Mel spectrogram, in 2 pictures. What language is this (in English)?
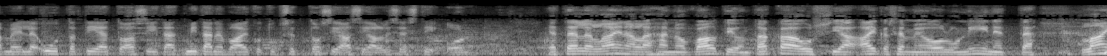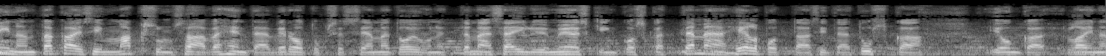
Finnish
